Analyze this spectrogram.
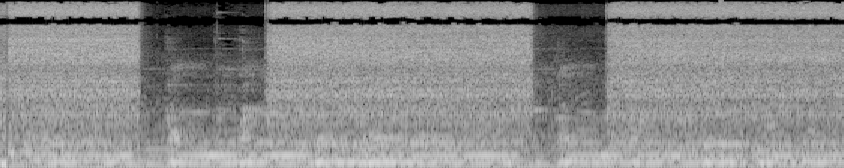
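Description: Stage smoke jets hissing loudly, cutting out suddenly twice and starting again, over music with long held notes.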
